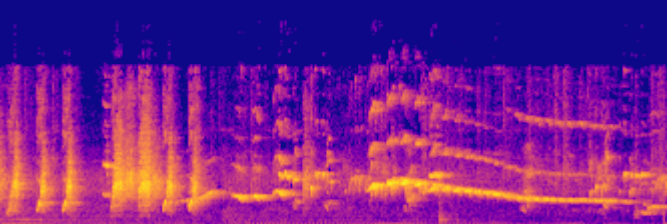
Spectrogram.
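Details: White-rumped shama with a versatile voice: a burst of quick, bright, high chirps, then a long clear whistle that slides slowly downward, closing with a few short notes over a soft low hum.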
